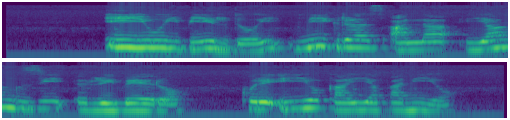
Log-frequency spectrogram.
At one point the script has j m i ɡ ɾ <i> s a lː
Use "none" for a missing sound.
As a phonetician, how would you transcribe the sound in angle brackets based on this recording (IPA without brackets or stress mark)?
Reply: a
